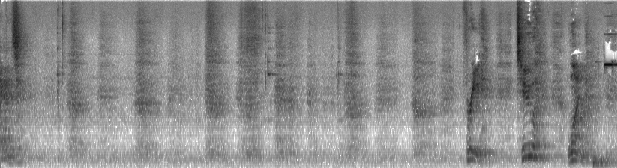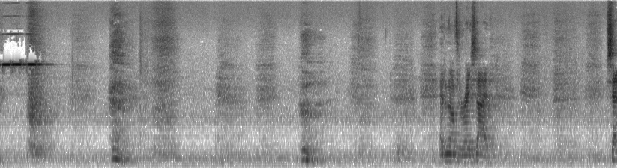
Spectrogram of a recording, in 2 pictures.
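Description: A man breathes hard and rhythmically.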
